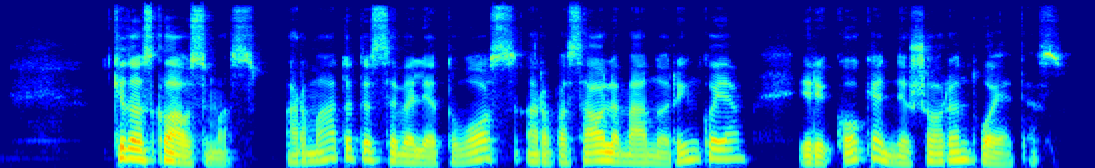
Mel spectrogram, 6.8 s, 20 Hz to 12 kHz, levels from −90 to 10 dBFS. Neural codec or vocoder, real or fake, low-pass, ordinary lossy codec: none; real; 10.8 kHz; Opus, 32 kbps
